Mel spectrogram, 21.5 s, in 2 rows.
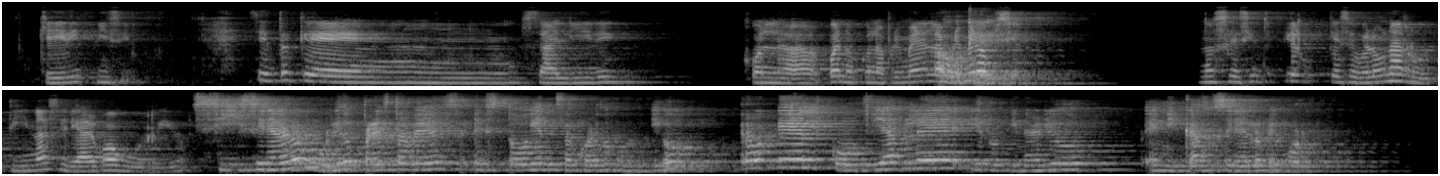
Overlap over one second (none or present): none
